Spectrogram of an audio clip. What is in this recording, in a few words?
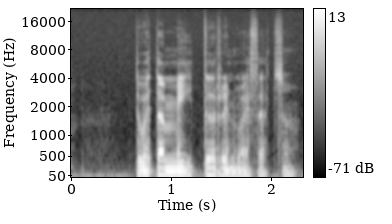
"meidr", Welsh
